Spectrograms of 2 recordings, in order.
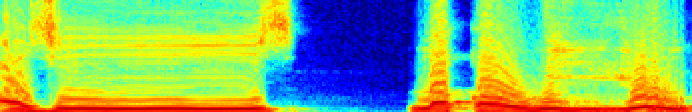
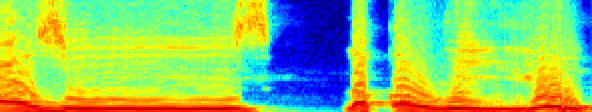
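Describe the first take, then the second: No difference in how they are said.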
